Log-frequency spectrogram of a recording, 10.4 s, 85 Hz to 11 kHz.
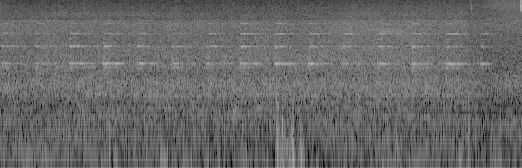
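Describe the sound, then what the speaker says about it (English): An Amtrak Acela Express train rumbles slowly into Route 128 station at close range with steady mechanical hum and a few clanks, while faint tonal beeps repeat in the background. "a Providence-bound Acela Express arrives at 128"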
